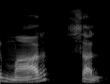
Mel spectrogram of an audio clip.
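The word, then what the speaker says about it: martial: है आपका कंसोनेंट है कंसोनेंट के बाद टी आई ए एल आई तो आपको क्या पढ़ना है उसको शल का उच्चारण निकलना है तो इसको हम पढ़ेंगे मार्शल अब उसी प्रकार ए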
